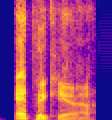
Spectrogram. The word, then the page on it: epicure: British English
